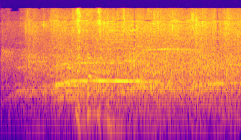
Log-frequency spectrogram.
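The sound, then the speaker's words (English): A large conference crowd at CPAC gives a standing ovation, applauding loudly and steadily, with scattered cheers and whoops rising over the dense clapping. The noise swells after a moment and stays full for the rest of the short burst. “Crowd loved it.”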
